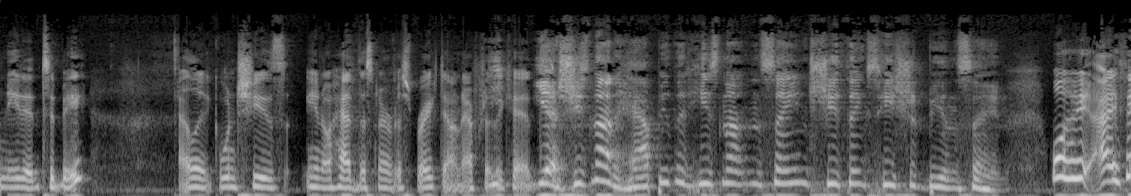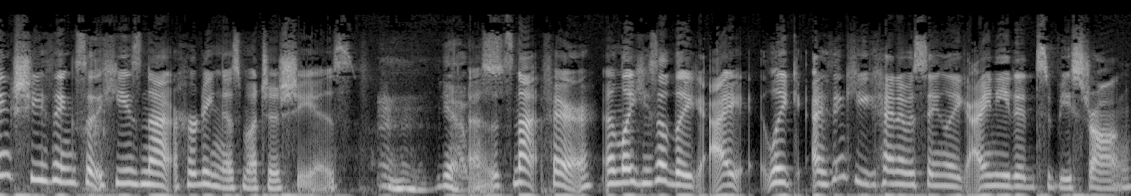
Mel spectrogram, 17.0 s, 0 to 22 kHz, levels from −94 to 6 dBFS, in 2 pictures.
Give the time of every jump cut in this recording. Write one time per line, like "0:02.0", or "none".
0:01.3
0:12.0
